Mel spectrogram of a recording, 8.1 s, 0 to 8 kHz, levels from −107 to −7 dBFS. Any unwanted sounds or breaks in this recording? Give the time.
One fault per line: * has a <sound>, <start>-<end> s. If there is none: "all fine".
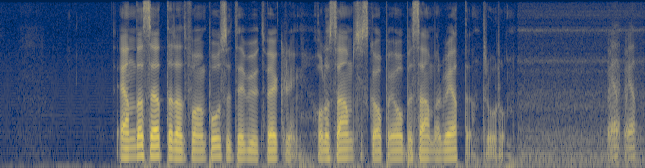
* has a laugh, 7.6-8.0 s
